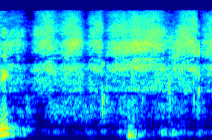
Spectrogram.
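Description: Handheld whiteboard eraser wiping marker off a whiteboard: a steady rubbing swish.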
